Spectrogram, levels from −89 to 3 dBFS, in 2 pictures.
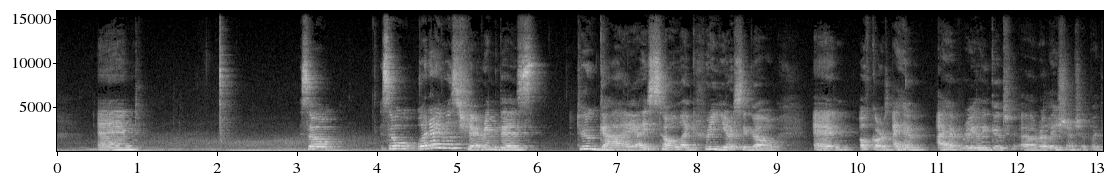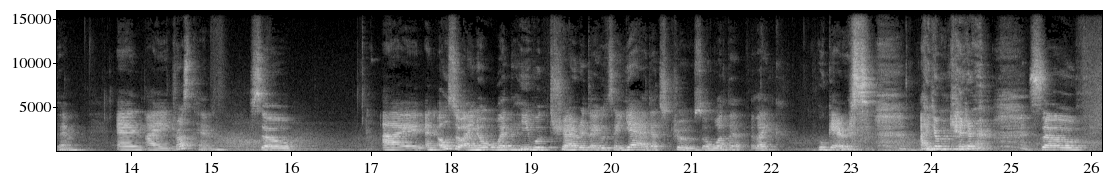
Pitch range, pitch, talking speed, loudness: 195-235 Hz, 215 Hz, 140 wpm, -18 LUFS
